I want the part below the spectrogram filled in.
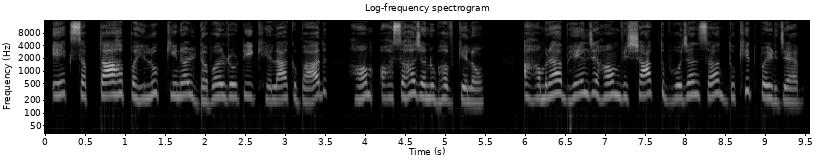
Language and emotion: Maithili, fearful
